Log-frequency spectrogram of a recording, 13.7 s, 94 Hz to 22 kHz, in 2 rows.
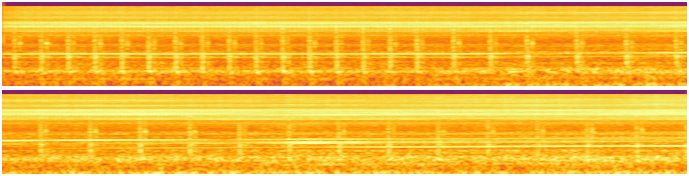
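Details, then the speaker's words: Eberspacher D2 12V 2.2kW diesel night heater starting after a DIY workaround for a non-start fault: even dosing-pump ticking about four times a second over steady fan hum with rising tone; normal. Owner suspects a sensor or ECU issue. "you can hear the pump going"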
